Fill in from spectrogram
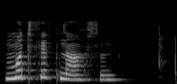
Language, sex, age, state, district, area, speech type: Kashmiri, female, 18-30, Jammu and Kashmir, Budgam, rural, read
